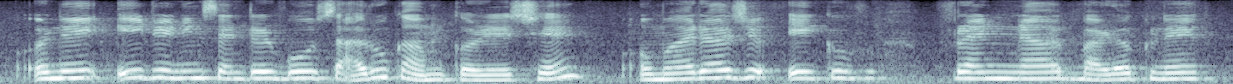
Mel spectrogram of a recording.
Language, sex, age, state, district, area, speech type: Gujarati, female, 45-60, Gujarat, Kheda, rural, spontaneous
